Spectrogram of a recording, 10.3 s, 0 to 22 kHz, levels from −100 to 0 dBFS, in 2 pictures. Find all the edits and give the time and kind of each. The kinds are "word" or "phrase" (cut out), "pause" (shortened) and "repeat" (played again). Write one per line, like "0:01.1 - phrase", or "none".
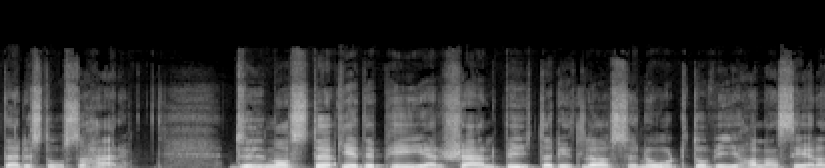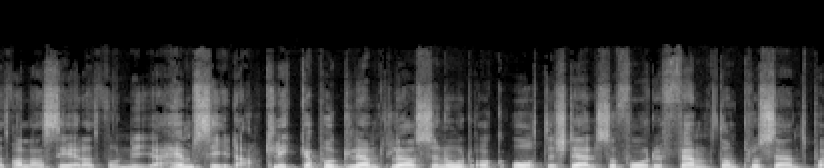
0:02.1 - word
0:05.2 - repeat
0:06.8 - pause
